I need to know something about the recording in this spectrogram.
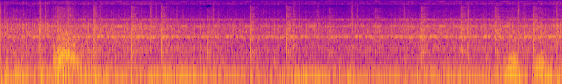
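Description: Footsteps clank on a metal grating at a steady pace.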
